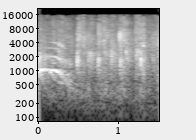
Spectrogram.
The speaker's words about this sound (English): Big round of applause for two great ladies.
